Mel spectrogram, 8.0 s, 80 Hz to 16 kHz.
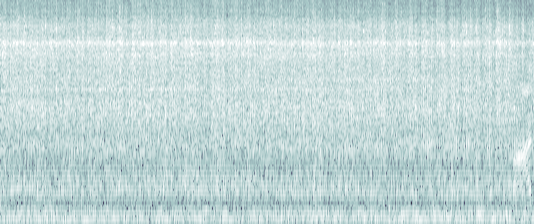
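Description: A Mahindra Arjun Novo 605 DI tractor engine runs steadily while driving a crop cutter during a harvest, giving a continuous loud low drone with a broad mechanical rumble and no breaks.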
